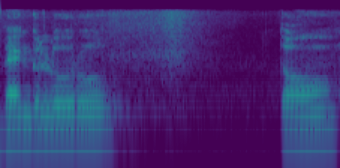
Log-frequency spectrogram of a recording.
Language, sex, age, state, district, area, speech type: Punjabi, male, 30-45, Punjab, Fazilka, rural, read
